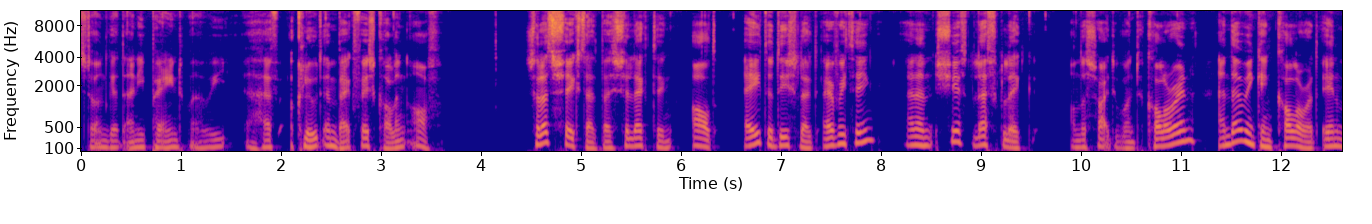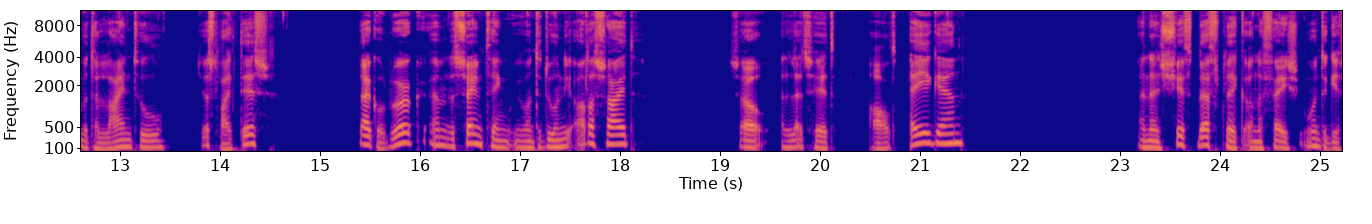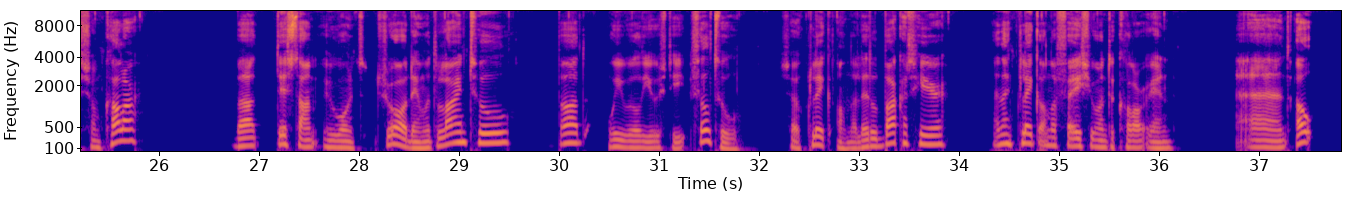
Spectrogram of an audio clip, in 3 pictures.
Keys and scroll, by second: 5.6 alt+a, 22.4 alt+a.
